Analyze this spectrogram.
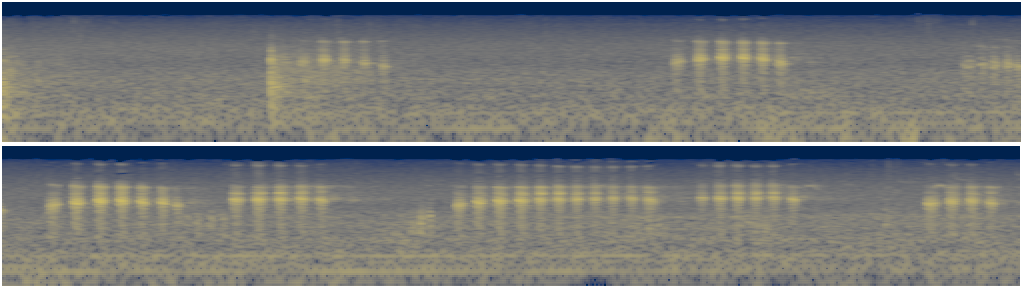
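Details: Frogs calling in a series of pulsed, rattling croaks, each burst a quick train of clicks lasting about half a second, repeated in irregular bouts with short pauses between, several callers overlapping.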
